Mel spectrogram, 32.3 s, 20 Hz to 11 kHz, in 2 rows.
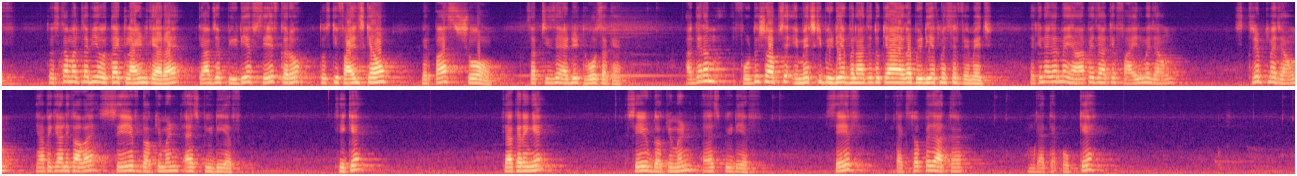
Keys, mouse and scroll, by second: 6.8 click, 8.0 click, 13.8 click, 15.4 click, 25.7 click, 27.2 click, 28.5 click, 32.1 click.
